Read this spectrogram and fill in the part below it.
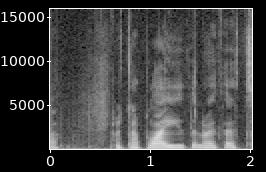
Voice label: "blaidd", Welsh

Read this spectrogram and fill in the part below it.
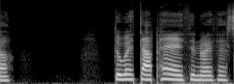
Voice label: "peth", Welsh

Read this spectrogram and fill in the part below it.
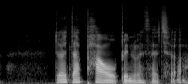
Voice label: "pawb", Welsh

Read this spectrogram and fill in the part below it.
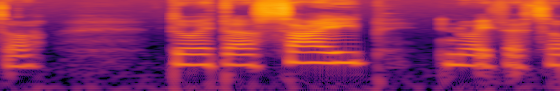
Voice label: "saib", Welsh

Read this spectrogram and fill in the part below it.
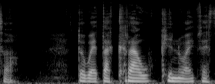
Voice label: "crawc", Welsh

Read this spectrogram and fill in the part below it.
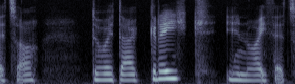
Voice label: "greic", Welsh

